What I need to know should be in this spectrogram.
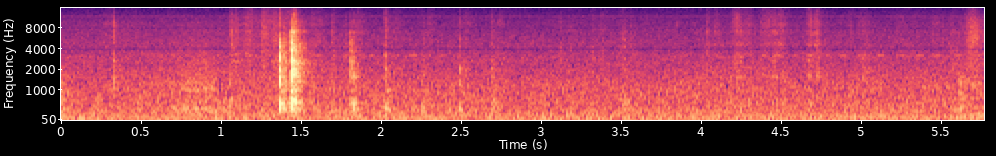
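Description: A brush taps and scrapes against a plastic paint palette.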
